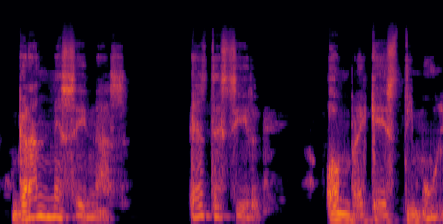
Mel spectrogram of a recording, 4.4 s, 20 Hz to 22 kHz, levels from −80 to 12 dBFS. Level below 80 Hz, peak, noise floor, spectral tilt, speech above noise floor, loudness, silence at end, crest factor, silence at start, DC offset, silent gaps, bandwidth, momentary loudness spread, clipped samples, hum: -50 dBFS; -4 dBFS; -45 dBFS; -4 dB/octave; 25 dB; -21 LUFS; 0 s; 18 dB; 0.05 s; under 0.1%; 1.42-1.84 s; 13.5 kHz; 11 LU; under 0.1%; none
